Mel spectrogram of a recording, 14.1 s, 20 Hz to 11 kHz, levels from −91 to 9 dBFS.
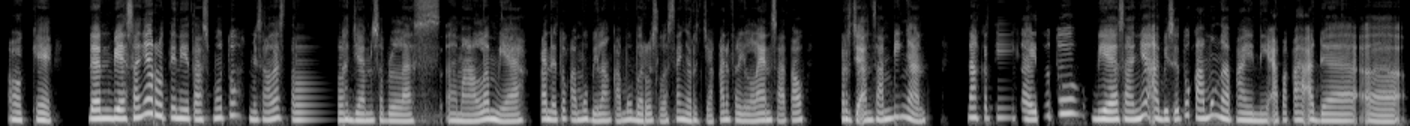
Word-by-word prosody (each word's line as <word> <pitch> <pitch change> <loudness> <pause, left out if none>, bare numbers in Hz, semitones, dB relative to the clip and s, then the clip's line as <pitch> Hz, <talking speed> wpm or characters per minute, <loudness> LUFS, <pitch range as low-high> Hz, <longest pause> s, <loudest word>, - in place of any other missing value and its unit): Oke 195 -2 0 0.3
dan 230 0 +7
biasanya 255 +9 +5
rutinitasmu 240 - +2
tuh 315 +4 -8
misalnya 205 +4 -1
setelah 195 -2 -4
jam 185 -2 +2
11.00, 170 -2 -3
eee, 180 -2 -2
malam 170 +6 +2
ya, 165 +2 -1 0.2
kan 215 - +1
itu 200 +3 -3
kamu 205 -1 -1
bilang 180 -2 -2
kamu 190 +3 -2
baru 175 -1 +1
selesai 180 +4 -5
mengerjakan 180 +1 -2
freelance 185 +1 -1
atau 190 +4 -4 0.4
kerjaan 195 -2 0
sampingan. 220 -2 0 0.5
Nah 260 - +2
ketika 250 -2 -9
itu 205 +9 -5
tuh 360 +1 -2
biasanya 215 +1 +4
habis 210 -2 0
itu - - -14
kamu 260 0 0
ngapain 195 -3 +1
nih? 175 0 -1
Apakah 195 +2 -4
ada, 180 -1 0 0.2
eee, 155 -2 -2
200 Hz, 155 wpm, -20 LUFS, 180-230 Hz, 0.5 s, dan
